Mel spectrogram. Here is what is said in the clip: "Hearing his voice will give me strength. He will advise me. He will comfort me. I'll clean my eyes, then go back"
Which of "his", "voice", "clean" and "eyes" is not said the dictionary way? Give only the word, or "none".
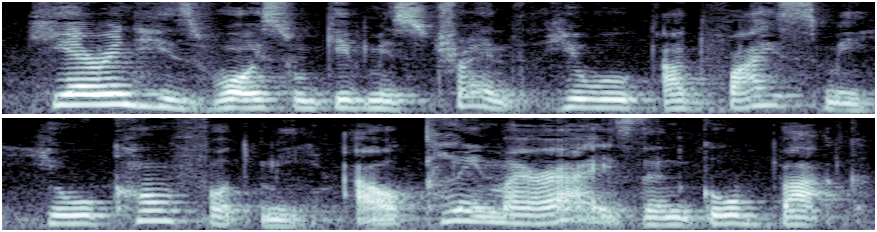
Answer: none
